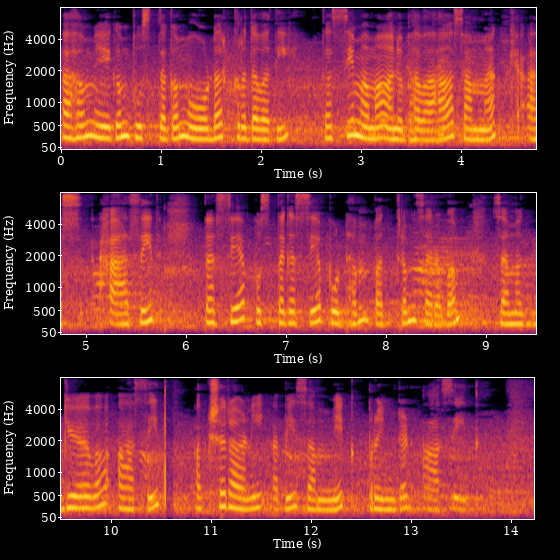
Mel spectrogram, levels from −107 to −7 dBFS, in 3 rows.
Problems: constant background noise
